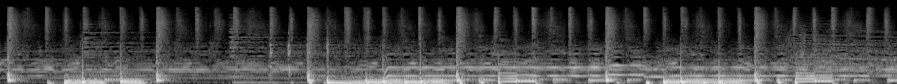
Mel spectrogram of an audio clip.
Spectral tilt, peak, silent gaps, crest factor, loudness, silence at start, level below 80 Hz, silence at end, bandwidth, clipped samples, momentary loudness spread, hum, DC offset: -7 dB/octave; -2 dBFS; none; 14 dB; -16 LUFS; 0 s; -22 dBFS; 0 s; 16 kHz; under 0.1%; 14 LU; none; under 0.1%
